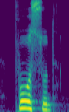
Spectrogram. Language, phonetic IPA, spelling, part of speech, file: Ukrainian, [ˈpɔsʊd], посуд, noun, Uk-посуд.ogg
- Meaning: 1. tableware, dishes, dishware 2. container, in which food products or drinks are sold, such as jar, bottle, etc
